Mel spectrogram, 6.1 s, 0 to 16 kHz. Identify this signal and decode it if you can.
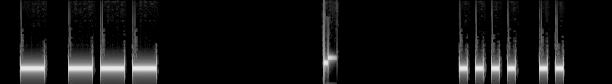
Morse code, heard as a keyed tone, about 15 wpm, 700 Hz. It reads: TO HI
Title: Two Letter Words - 15wpm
